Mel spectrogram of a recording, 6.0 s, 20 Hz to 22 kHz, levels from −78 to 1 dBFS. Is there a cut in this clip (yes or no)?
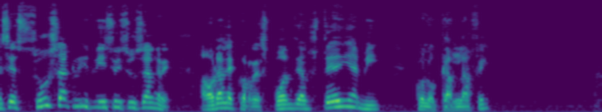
no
